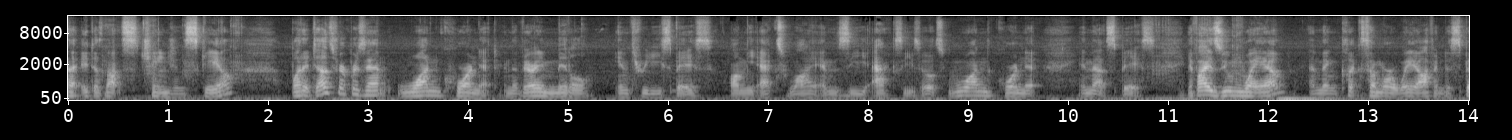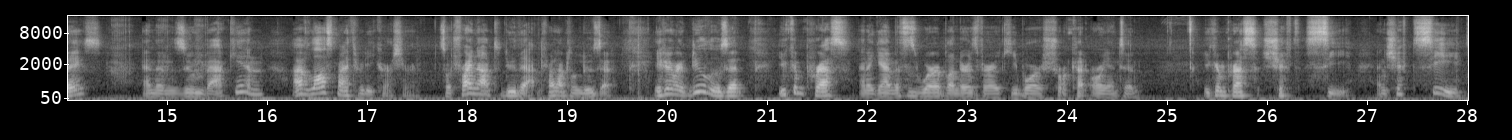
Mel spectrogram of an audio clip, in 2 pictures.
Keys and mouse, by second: 0.9 middle click, 14.5-27.7 drag, 27.7 shift+c.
